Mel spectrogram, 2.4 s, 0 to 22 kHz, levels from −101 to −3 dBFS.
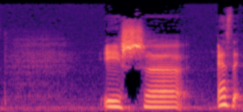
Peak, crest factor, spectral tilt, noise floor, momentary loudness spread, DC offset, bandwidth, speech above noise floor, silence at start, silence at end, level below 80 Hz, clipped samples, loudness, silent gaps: -6 dBFS; 18 dB; -3 dB/octave; -49 dBFS; 14 LU; under 0.1%; 18.5 kHz; 30 dB; 1.05 s; 0 s; -64 dBFS; under 0.1%; -19 LUFS; none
